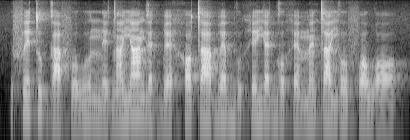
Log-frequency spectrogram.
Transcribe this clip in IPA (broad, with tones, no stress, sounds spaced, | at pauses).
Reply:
f e˦ t u˦˨ ɡ a˨ f o˨ w u˧ n e˨ d ã˨˦ j ã˦ ɡ ɛ˦˨ ɡ͡b ɛ˨˦ h ɔ˦ t a˧ b ɛ˦ b u˧ h e˦ j ɛ˦ ɡ o˦˨ h ɛ˧ m ɛ̃˦ t a˦ j o˦˨ f ɔ˧ w ɔ˨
